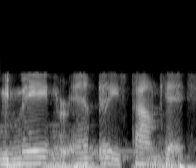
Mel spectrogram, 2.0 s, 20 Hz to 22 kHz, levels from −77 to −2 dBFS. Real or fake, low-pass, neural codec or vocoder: fake; 3.6 kHz; codec, 24 kHz, 0.9 kbps, WavTokenizer, medium music audio release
